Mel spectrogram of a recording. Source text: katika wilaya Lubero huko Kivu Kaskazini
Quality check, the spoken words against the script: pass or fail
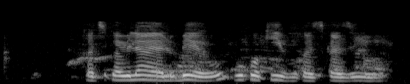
fail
